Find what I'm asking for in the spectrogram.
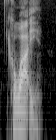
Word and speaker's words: kawaii: Kawaii. Pronounced kawaii, like I pronounced it.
